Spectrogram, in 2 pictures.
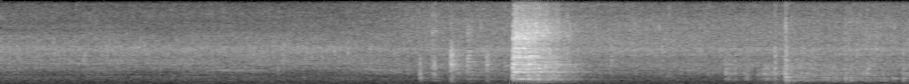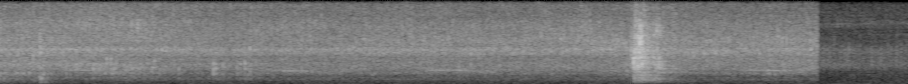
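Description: Peanuts frying in hot oil with a quiet, continuous sizzle, broken by a couple of scraping, clinking scoops of a slotted spoon against the pan as the nuts are lifted out; no talk.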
